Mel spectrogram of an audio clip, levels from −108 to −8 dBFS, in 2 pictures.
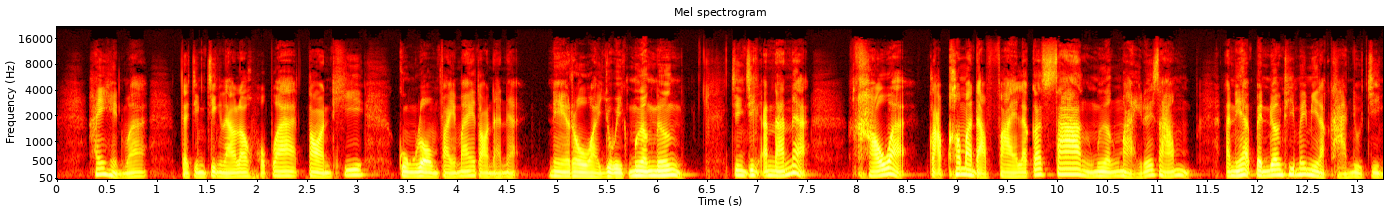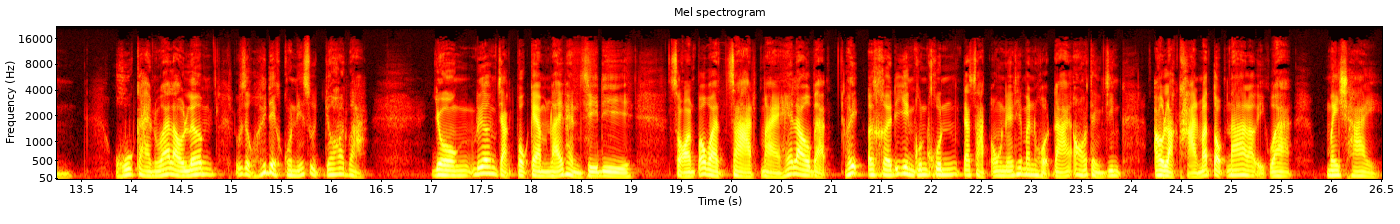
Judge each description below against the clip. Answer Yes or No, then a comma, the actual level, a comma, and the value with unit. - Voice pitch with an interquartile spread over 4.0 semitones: Yes, average, 5.0 semitones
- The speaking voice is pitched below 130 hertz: Yes, low, 120 Hz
